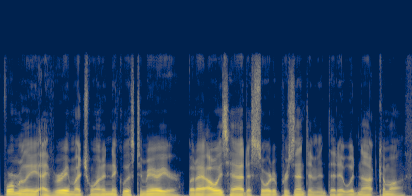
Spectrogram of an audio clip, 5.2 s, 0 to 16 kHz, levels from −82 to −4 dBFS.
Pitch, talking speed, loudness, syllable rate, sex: 95 Hz, 270 wpm, -17 LUFS, 6.8 syllables/s, male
